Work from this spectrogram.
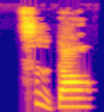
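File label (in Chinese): "刺刀" Mandarin Chinese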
